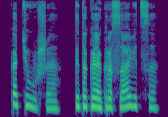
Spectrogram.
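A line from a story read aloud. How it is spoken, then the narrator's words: Cooing. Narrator (Russian): сразу заворковала моя мама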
